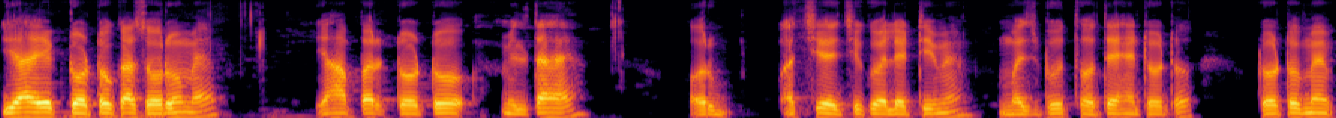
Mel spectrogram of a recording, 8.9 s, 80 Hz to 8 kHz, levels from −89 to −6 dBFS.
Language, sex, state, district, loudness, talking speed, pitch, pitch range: Hindi, male, Bihar, Lakhisarai, -18 LUFS, 150 wpm, 110 Hz, 105-120 Hz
